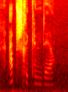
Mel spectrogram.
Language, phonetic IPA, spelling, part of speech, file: German, [ˈapˌʃʁɛkn̩dɐ], abschreckender, adjective, De-abschreckender.ogg
- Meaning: 1. comparative degree of abschreckend 2. inflection of abschreckend: strong/mixed nominative masculine singular 3. inflection of abschreckend: strong genitive/dative feminine singular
